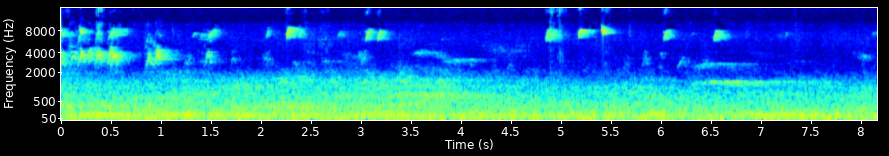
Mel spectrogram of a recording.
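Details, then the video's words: Several birds chirping outdoors, with short high tweets and a few longer whistled notes scattered through the recording over a steady low rumble of background noise. "Birds chirping sound"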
